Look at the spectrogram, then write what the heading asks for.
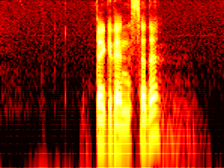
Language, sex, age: Norwegian, male, 37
